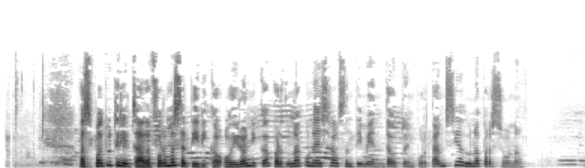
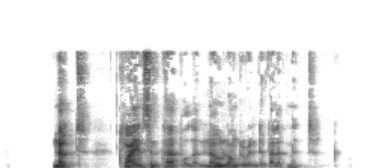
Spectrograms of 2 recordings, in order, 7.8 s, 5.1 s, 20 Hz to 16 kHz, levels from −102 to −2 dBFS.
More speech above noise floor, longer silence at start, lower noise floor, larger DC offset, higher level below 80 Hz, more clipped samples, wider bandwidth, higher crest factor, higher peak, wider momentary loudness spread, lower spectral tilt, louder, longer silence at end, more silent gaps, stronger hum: second, 38 dB vs over 64 dB; first, 0.85 s vs 0.7 s; second, -58 dBFS vs under -90 dBFS; neither; about the same, -78 dBFS vs -74 dBFS; neither; about the same, 11 kHz vs 12 kHz; second, 20 dB vs 26 dB; about the same, 0 dBFS vs -2 dBFS; second, 18 LU vs 21 LU; first, -5 dB/octave vs -3.5 dB/octave; first, -20 LUFS vs -25 LUFS; about the same, 0.9 s vs 0.85 s; neither; neither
